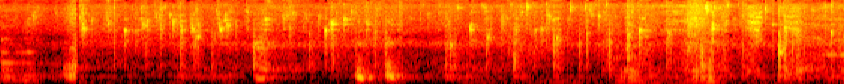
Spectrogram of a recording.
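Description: A spatula scrapes against a frying pan.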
